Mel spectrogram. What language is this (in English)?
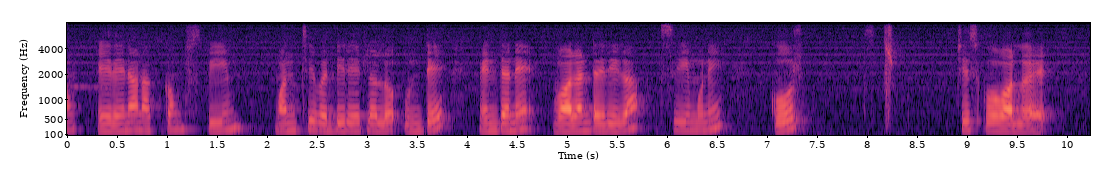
Telugu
